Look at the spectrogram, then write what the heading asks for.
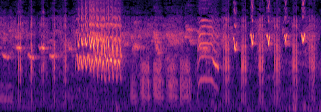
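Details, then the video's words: Jalak nias (common myna) singing a full isian song: clipped chips, a loud buzzy grating burst, pulsed low rattles, a looping whistle, then repeated high squeaky notes. "Suara Kicaun Burung Jalak Nias Full Isian"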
